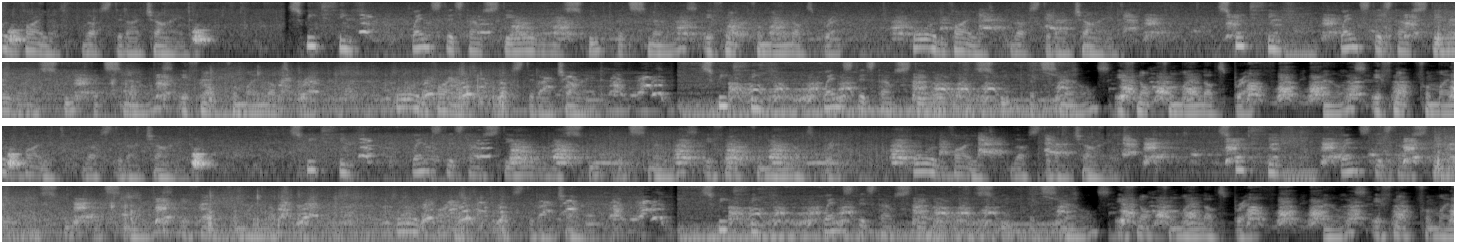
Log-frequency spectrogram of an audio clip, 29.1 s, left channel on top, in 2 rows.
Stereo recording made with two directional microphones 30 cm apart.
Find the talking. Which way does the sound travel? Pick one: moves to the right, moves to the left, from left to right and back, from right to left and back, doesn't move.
doesn't move.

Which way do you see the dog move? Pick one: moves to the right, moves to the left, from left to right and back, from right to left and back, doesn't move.
moves to the left.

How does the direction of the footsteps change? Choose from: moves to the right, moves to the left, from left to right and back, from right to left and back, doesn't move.
from left to right and back.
